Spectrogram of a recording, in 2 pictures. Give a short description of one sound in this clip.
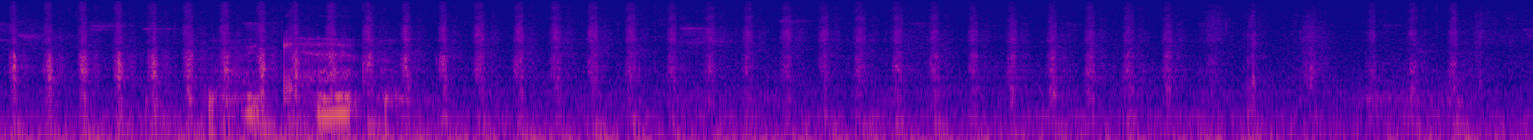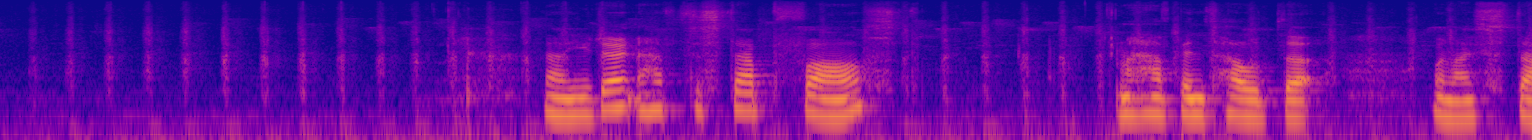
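A felting needle pokes rapidly and repeatedly into wool on a foam pad.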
